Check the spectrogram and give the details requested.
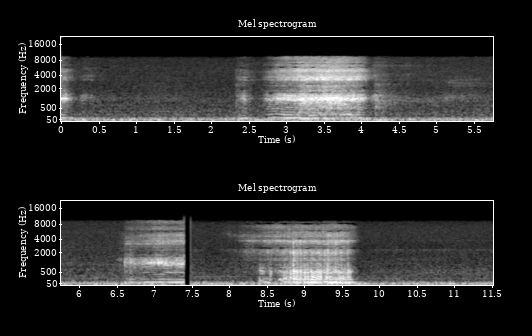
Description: This is the sound of snoring recorded using SnoreLab : Record Your Snoring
